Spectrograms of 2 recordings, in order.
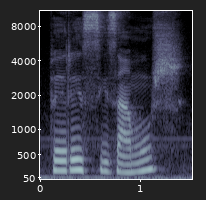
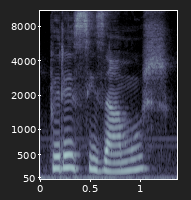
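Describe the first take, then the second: Both takes have the same delivery.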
